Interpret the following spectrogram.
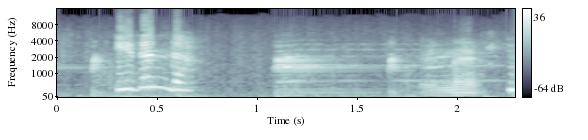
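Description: Film background score of repeated held notes, broken about a third of a second in by a short rising-and-falling vocal cry, with another brief falling one near the end.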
